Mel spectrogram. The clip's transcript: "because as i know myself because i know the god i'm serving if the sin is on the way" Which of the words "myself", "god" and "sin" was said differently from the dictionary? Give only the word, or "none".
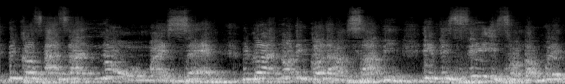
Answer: sin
